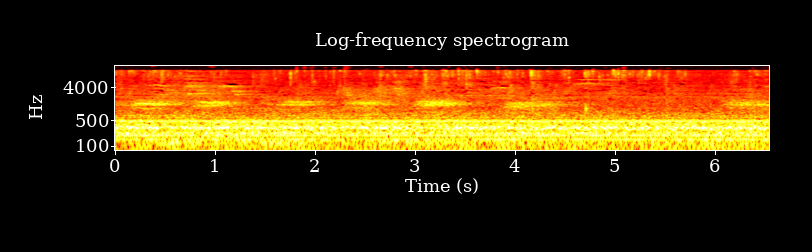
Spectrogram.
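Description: Faint eating sounds: wet chewing, lip smacks and small mouth clicks as fish is eaten by hand, over a steady low hum. A soft regular pulsing about twice a second sits in the background.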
